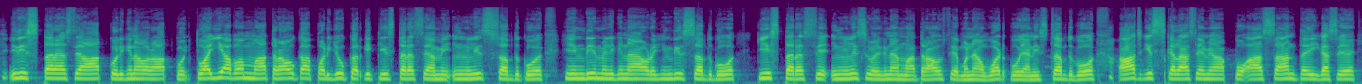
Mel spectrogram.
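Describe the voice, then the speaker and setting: A man's voice: high voice, level tone, brisk, hardly any pauses, clear, resonant tone, no echo, clean studio sound. A man teaching a video lesson to viewers he calls friends, repeating "okay?" often and stretching vowel sounds to demonstrate them. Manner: repetitive, keeps asking "ठीक है ना?". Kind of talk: classroom-style video lesson.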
